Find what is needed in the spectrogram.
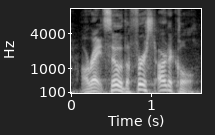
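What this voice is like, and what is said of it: Deep radio announcer voice. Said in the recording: “radio voice ready... down in this register now... This is my Brady impression”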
